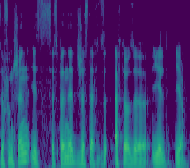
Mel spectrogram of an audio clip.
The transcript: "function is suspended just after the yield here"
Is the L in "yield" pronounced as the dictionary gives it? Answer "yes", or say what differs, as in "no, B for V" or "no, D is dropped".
yes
